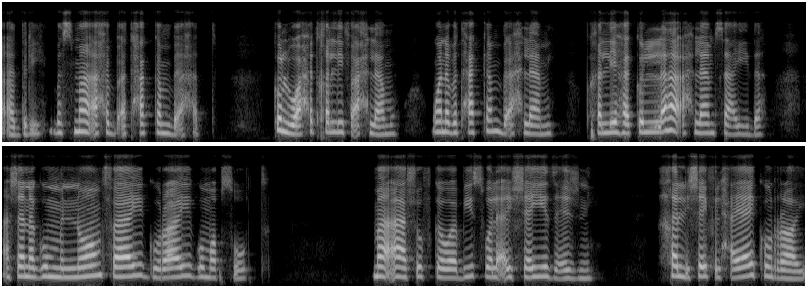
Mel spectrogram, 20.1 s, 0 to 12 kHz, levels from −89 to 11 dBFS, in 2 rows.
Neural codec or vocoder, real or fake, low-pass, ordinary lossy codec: none; real; 7.2 kHz; Opus, 32 kbps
